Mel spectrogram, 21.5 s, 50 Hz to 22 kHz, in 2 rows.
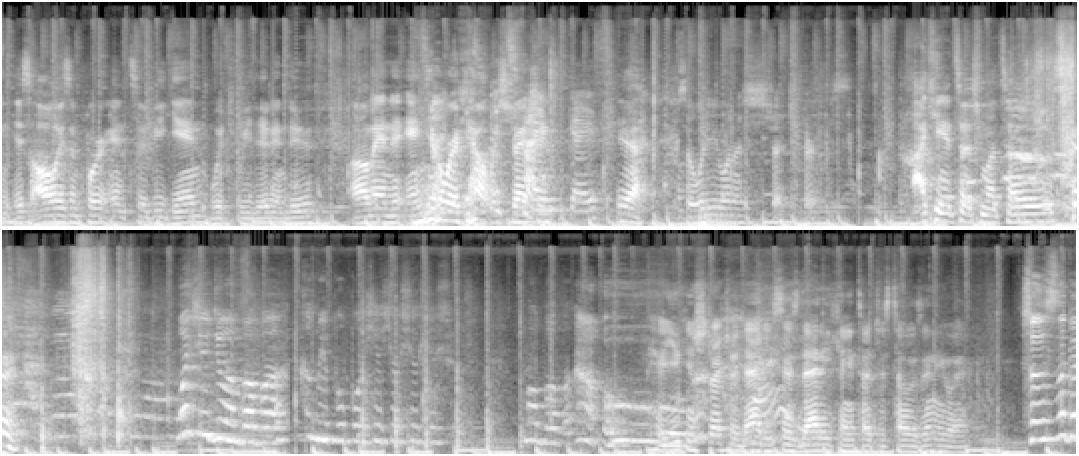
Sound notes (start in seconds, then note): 10.2 baby giggling; 15.4 babbling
